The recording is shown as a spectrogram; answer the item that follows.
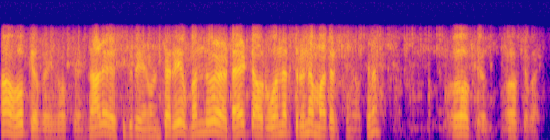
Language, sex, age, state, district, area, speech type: Kannada, male, 18-30, Karnataka, Koppal, rural, conversation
